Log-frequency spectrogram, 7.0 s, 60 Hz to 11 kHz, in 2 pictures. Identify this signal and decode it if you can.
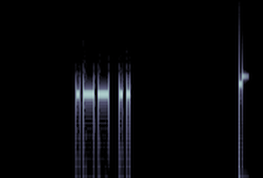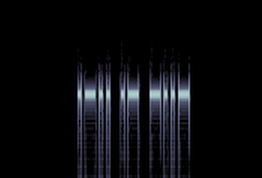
Morse code, heard as a keyed tone, about 25 wpm, 700 Hz. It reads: WI LAX
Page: morse-code-ninja-practice-25wpm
